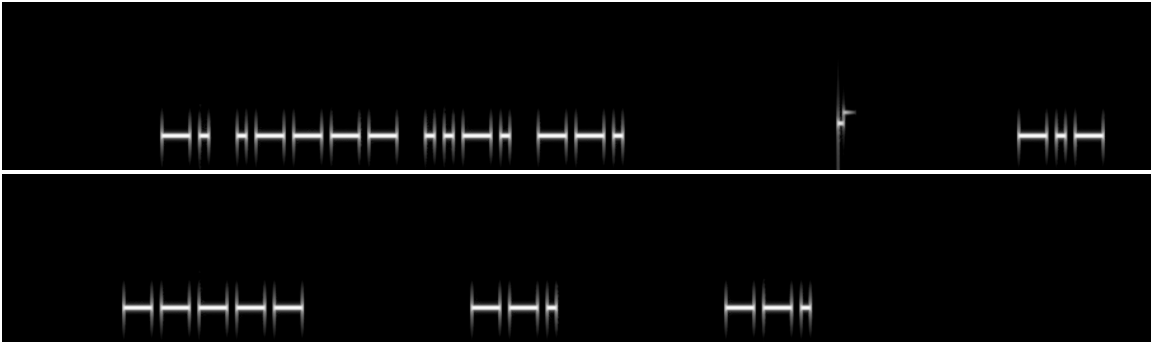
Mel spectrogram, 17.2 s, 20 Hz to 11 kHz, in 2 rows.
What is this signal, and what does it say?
Morse code, heard as a keyed tone, about 17 wpm, spaced as for 9 wpm, 700 Hz. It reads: N1FG K0GG
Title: USA Call Signs - 4 Characters - 6x Character Spacing - 17wpm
